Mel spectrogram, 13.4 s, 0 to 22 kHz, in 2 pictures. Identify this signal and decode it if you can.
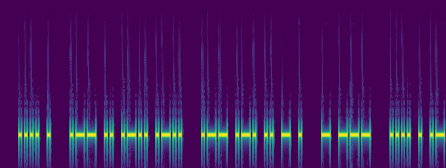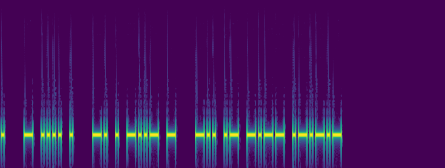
Morse code, heard as a keyed tone, about 28 wpm, 700 Hz. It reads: HE WILL WRITE TO HER THE NEXT DAY.
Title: Sentences from Top 1000 Words - Review Part 1 - 28wpm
